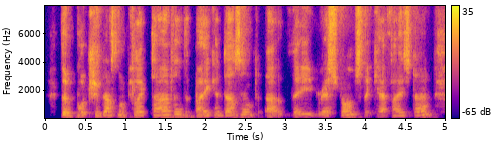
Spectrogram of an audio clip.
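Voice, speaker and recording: With an Australian accent, a medium-pitched man speaks at a moderate pace with lively intonation and vocal fry. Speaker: business coach and speaker. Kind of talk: marketing talk to camera. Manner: animated.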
